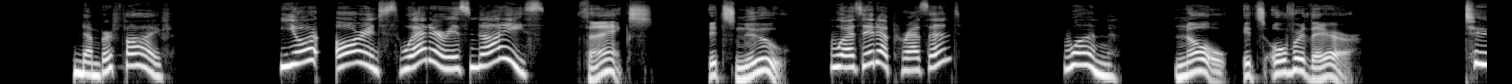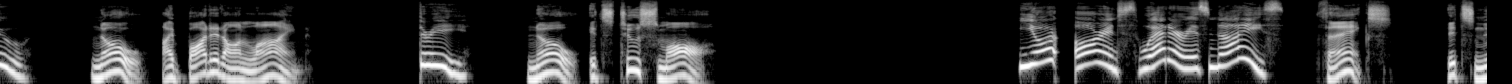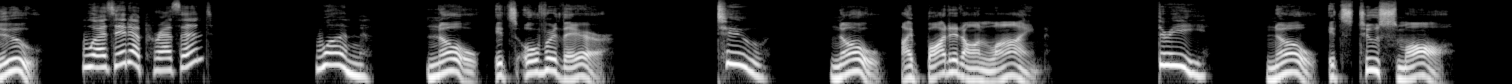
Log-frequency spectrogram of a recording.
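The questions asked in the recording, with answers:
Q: Was it a present?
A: 2: No, I bought it online.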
